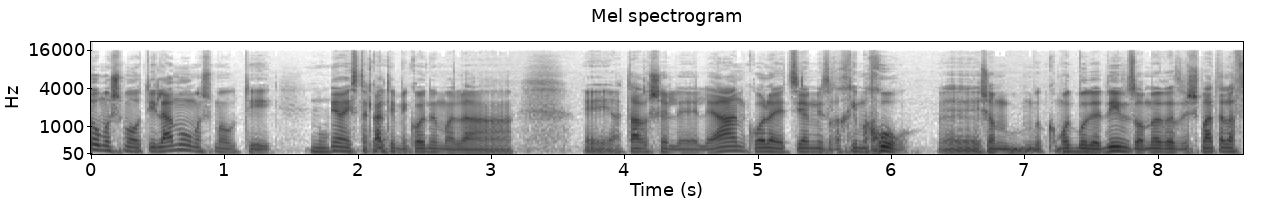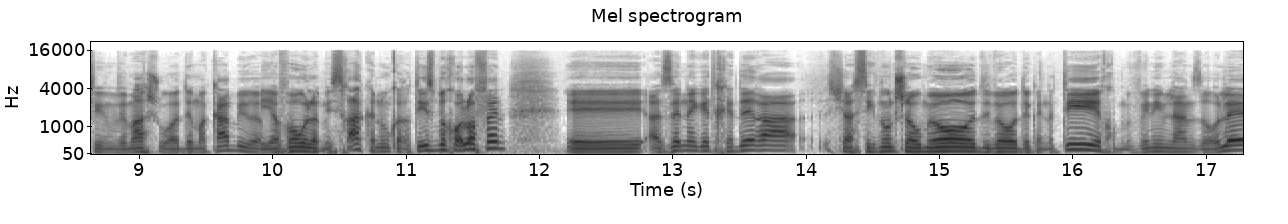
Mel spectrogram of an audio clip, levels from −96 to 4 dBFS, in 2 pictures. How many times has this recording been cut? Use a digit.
2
